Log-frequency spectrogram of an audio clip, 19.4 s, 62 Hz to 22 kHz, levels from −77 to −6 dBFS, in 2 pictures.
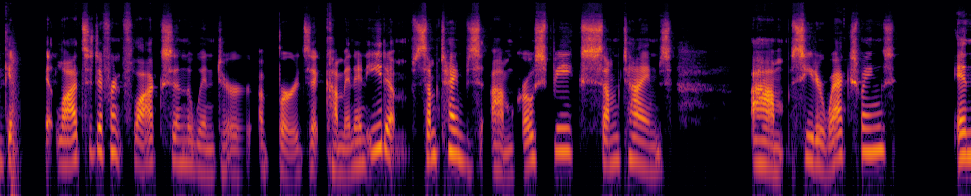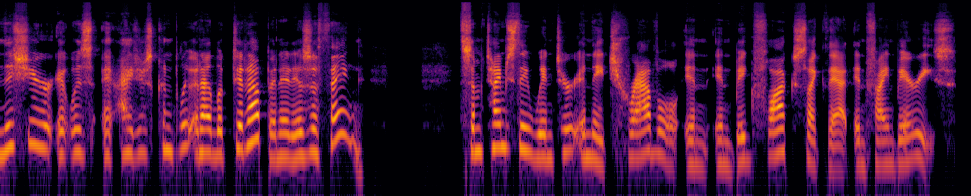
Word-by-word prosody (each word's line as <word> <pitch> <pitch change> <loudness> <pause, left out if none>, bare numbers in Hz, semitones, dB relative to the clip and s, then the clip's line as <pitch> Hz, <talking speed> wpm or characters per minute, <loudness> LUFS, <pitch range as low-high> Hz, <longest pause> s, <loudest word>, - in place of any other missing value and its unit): get - - -4 0.4
lots - - +2
of 230 - -7
different 235 -1 -3
flocks 180 +1 0
in 170 -2 -8
the - - -12
winter 130 -2 -11
of - - -10
birds - - -4
that - - -3
come 135 - -3
in 130 - -5
and 165 +2 -6
eat 255 +2 -2
'em. - - -1
Sometimes, 200 -3 +1
um, - - -2
grosbeaks, 235 -1 0
sometimes, 170 -2 +1 0.8
um, - - +3
cedar - - +2
waxwings, 245 - -1 0.6
and 210 +2 +2
this 275 +4 +5
year 280 -3 0
it 215 - -1
was, 225 0 +3
uh, 215 - 0
I 225 +1 +2
just 225 +1 0
couldn't 250 -2 -7
believe 270 +3 -4
i - - -1
and 225 - +3
I 225 - +7
looked 220 +2 -4
it 255 +1 +4
up 325 -2 +5
and 195 0 -3
it 200 -1 0
is 205 +3 +2
a 230 - +1
thing. 330 - -1 1.0
Sometimes 255 +3 +5
they 250 -2 0
winter 200 +2 -2
and 200 +1 -4
they 180 -3 +2
travel 205 -1 +1
in 160 -4 -5
in 165 -1 -5
big 180 +4 -3
flocks 230 - +2
like - - +1
that - - +3
and 165 -1 -4
find 165 0 0
berries. 205 - -1
215 Hz, 180 wpm, -23 LUFS, 180-240 Hz, 1.0 s, I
